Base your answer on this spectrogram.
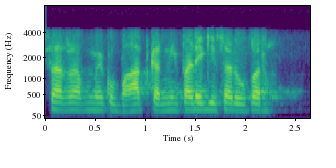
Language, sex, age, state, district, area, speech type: Hindi, male, 18-30, Madhya Pradesh, Hoshangabad, urban, conversation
